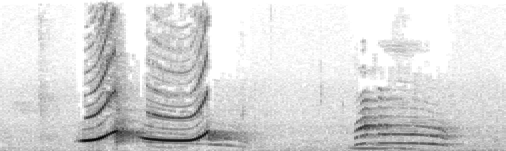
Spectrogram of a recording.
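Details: Talking parrot: two loud, clear whistles swooping down and back up, followed after a pause by a softer, level, harmonic-rich call that bends downward at the end; quiet indoor background.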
